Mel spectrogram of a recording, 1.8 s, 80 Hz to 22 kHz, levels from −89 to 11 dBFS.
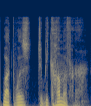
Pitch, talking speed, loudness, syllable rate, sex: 105 Hz, 195 wpm, -18 LUFS, 5.0 syllables/s, male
